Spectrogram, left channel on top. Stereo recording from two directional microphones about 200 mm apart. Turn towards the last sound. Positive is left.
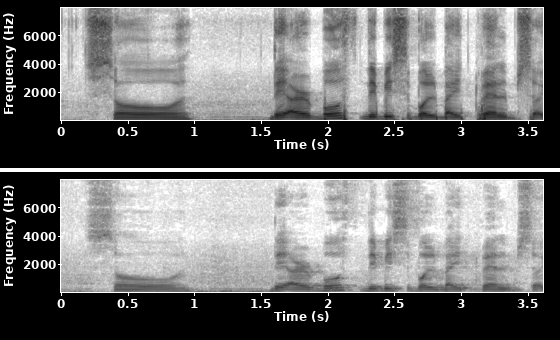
turn(degrees=60)  # may be behind; listen again after turning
